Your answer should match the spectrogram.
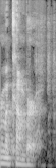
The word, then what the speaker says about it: McCumber: Yeah, so my name is Parker McCumber.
